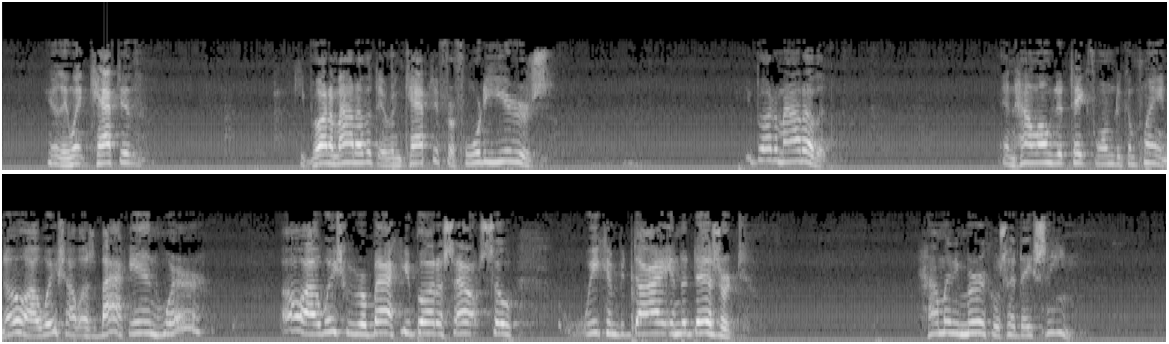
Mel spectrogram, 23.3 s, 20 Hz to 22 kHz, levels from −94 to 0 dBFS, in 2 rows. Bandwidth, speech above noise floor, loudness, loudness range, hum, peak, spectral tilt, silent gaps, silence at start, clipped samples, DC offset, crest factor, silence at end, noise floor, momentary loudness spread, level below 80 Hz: 8.8 kHz; 23 dB; -19 LUFS; 7 LU; 60 Hz at -40 dBFS; 0 dBFS; -4.5 dB/octave; none; 0 s; under 0.1%; under 0.1%; 22 dB; 0 s; -42 dBFS; 23 LU; -46 dBFS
